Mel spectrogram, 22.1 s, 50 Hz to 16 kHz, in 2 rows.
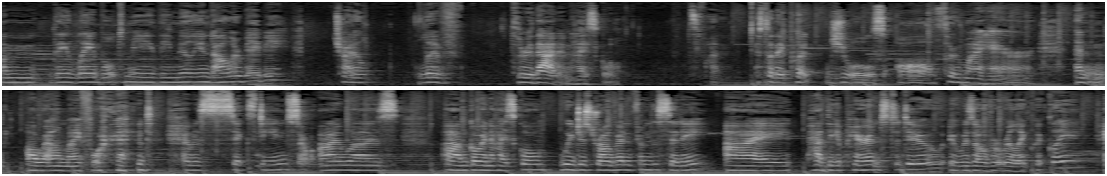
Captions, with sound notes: they labeled me the Million Dollar Baby. Try to live through that in high school. It was fun. So they put jewels all through my hair and around my forehead. [laughs] I was 16, so I was going to high school. We just drove in from the city, I had the appearance to do, it was over really quickly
